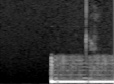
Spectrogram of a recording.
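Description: After a moment of silence, a steady telephone dial tone switches on abruptly and hums at a constant pitch, clear, with no voices, as a call is placed to call someone back on their phone.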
